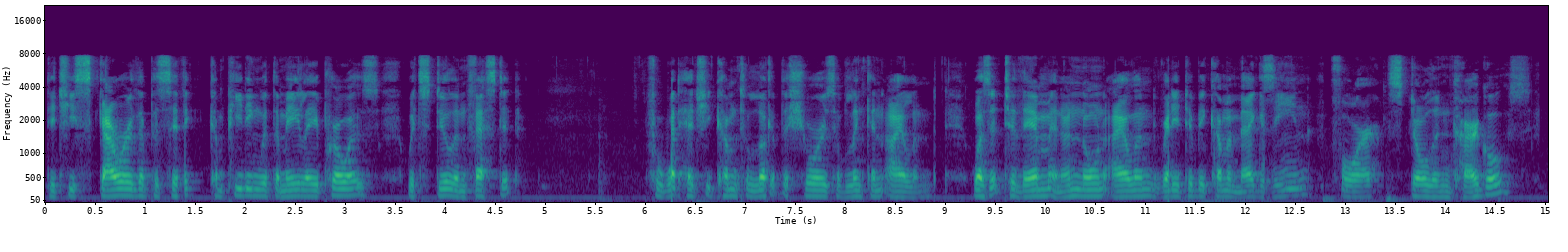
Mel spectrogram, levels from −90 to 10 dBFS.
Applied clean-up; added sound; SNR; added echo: none; none; none; none.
